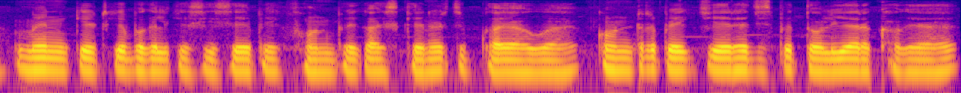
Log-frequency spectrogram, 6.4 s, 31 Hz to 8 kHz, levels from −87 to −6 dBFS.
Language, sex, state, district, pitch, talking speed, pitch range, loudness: Hindi, male, Jharkhand, Deoghar, 120 Hz, 225 wpm, 115-125 Hz, -16 LUFS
